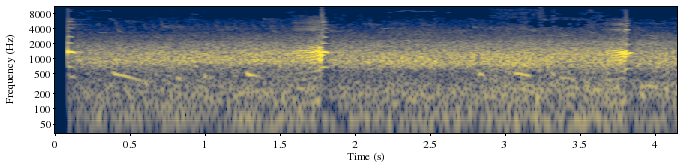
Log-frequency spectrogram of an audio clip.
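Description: Canada goose honking twice, short loud calls about two seconds apart, over steady outdoor background noise.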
